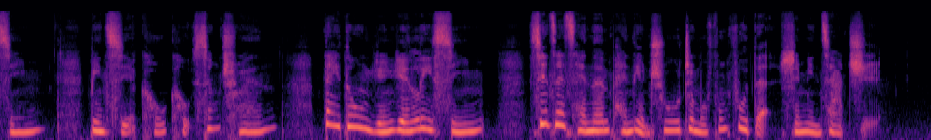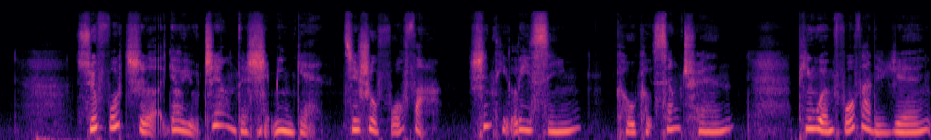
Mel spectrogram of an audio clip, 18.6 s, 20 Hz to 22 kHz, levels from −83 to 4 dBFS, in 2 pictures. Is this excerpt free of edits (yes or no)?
yes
